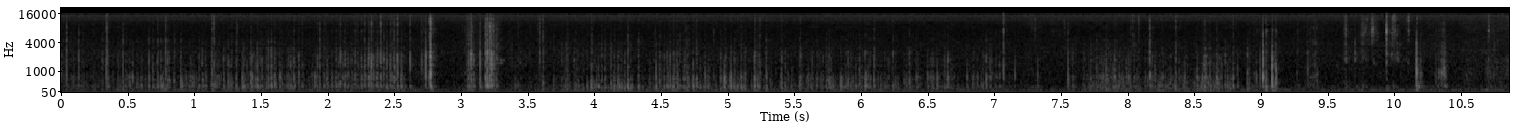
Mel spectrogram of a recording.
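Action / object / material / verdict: scrape / glitter paper sheet / paper / none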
